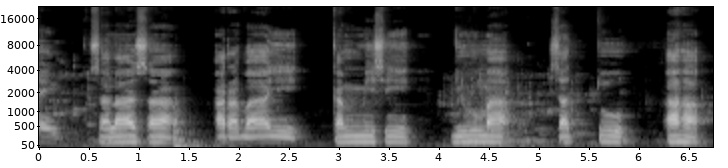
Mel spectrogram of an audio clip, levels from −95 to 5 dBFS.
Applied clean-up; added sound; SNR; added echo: classical method log-MMSE.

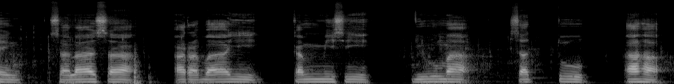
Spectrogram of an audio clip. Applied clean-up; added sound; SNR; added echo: neural mask model RNNoise.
